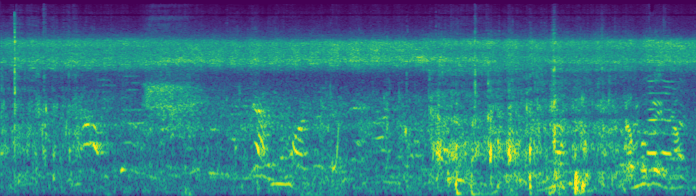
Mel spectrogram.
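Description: Someone swimming in water outdoors: continuous splashing and sloshing close by, with voices talking and a few bright bird-like chirps over the watery wash.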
